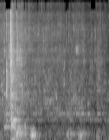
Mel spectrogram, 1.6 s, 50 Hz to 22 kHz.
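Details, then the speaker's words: Kohler toilet, about 3–4 years old, flushed with the handle held about two seconds; strong rush of water draining quickly into a gurgle, a full healthy flush to a lower tank level. "Yeah, see that's a bigger flush. The water goes down to a lower level."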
